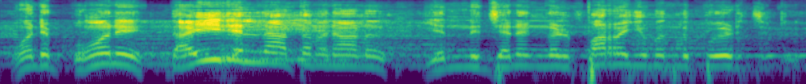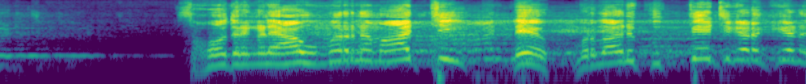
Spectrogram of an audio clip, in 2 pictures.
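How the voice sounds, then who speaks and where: A man's voice: extremely high pitch, bright, forceful tone, in a large hall. A man preaching a sermon, impassioned, repeating phrases and asking rhetorical questions. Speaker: Islamic preacher.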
